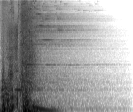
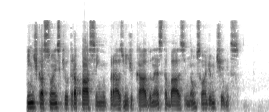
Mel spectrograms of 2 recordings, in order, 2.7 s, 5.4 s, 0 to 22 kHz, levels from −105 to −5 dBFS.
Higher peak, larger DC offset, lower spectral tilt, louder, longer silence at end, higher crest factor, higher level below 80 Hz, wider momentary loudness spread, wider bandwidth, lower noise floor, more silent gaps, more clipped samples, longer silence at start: first, 0 dBFS vs -6 dBFS; neither; second, -4 dB/octave vs -5.5 dB/octave; first, -14 LUFS vs -22 LUFS; first, 1.45 s vs 0.65 s; about the same, 18 dB vs 16 dB; first, -22 dBFS vs -62 dBFS; first, 22 LU vs 11 LU; first, over 20 kHz vs 11.5 kHz; second, -70 dBFS vs -75 dBFS; neither; neither; second, 0 s vs 0.55 s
